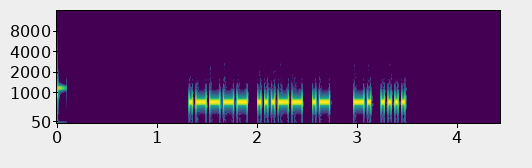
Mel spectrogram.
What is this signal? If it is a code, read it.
Morse code, heard as a keyed tone, about 34 wpm, 700 Hz. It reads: 13A NH
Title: Field Day Exchanges Encore - 35wpm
